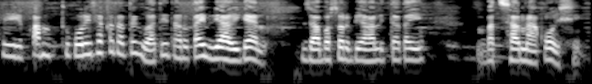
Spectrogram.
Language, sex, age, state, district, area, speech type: Assamese, female, 45-60, Assam, Barpeta, rural, spontaneous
